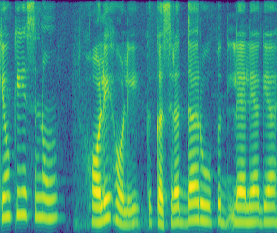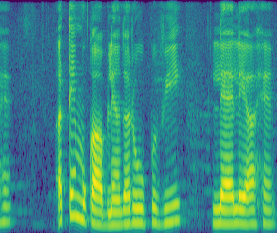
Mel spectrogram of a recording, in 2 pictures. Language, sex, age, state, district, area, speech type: Punjabi, female, 30-45, Punjab, Jalandhar, urban, spontaneous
